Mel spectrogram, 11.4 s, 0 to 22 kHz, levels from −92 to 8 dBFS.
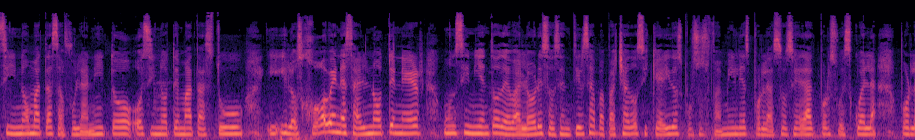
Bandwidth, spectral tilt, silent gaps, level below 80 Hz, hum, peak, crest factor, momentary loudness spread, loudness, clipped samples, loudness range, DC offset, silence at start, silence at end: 15 kHz; -5.5 dB/octave; none; -50 dBFS; none; -8 dBFS; 16 dB; 6 LU; -25 LUFS; under 0.1%; 4 LU; under 0.1%; 0 s; 0 s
